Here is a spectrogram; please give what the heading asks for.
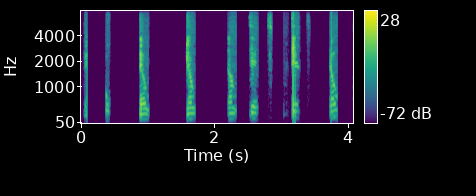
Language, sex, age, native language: Icelandic, male, 20-29, English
